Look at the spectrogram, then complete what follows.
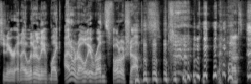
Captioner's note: laughter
